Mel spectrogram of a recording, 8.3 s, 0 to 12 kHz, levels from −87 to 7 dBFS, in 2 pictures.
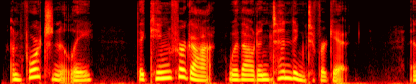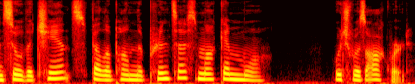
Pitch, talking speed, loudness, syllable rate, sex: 205 Hz, 145 wpm, -19 LUFS, 5.7 syllables/s, female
